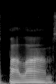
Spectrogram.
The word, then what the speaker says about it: Balam: We know that shield is pronounced Pakal, like we saw before, and jaguar is Balam.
